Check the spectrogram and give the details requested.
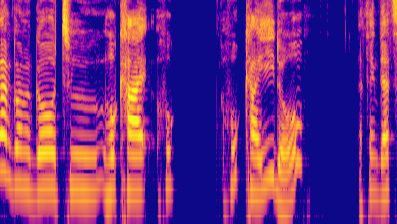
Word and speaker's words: Hokkaido: And then I'm going to go to Hokkaido. I think that's how you pronounce it.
